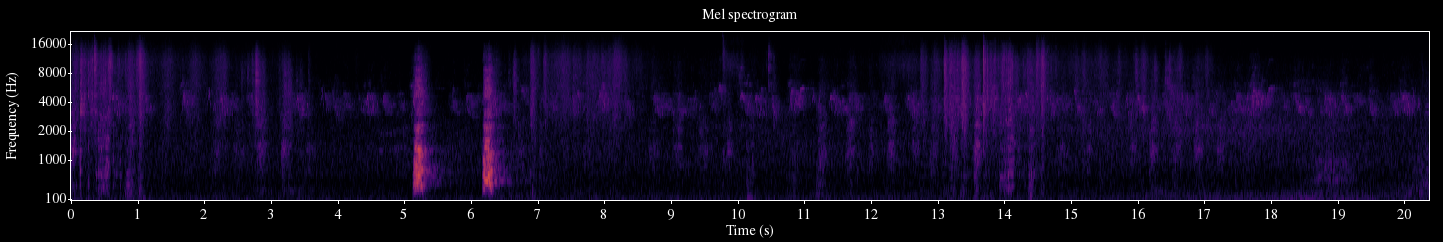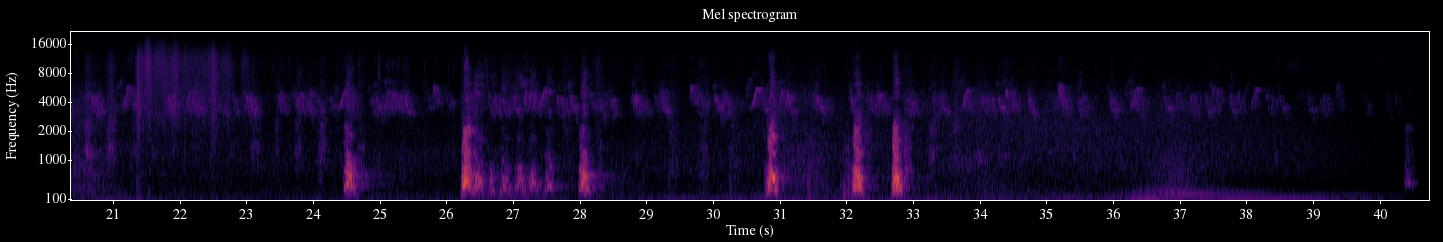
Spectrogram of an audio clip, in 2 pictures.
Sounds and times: fenced dog 0:00.0 - 0:39.1
fenced dog 0:39.9 - 0:40.7

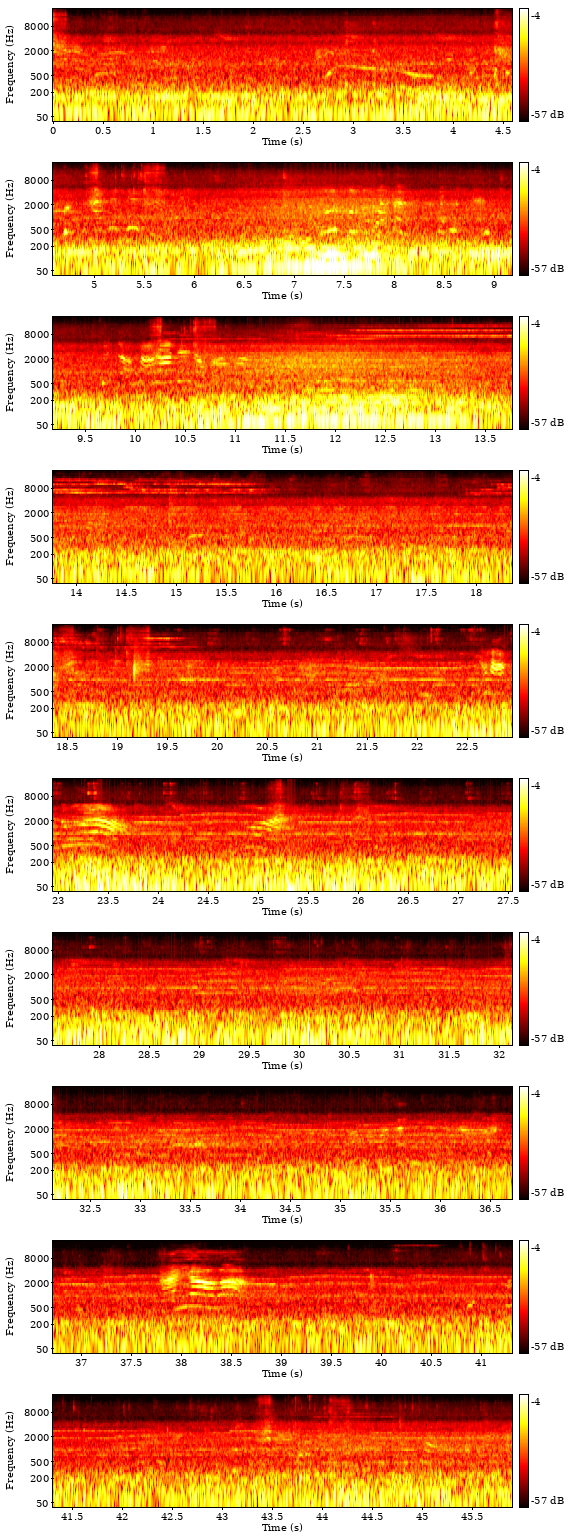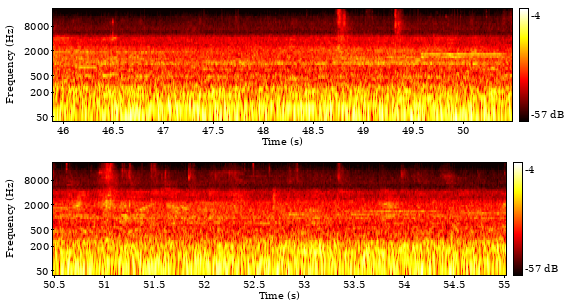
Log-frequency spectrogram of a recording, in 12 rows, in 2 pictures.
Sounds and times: Traffic Sound 0:00.0 - 0:55.0
child's voice 0:04.4 - 0:05.9
child's voice 0:09.7 - 0:11.3
child's voice 0:22.6 - 0:23.8
child's voice 0:37.8 - 0:38.7

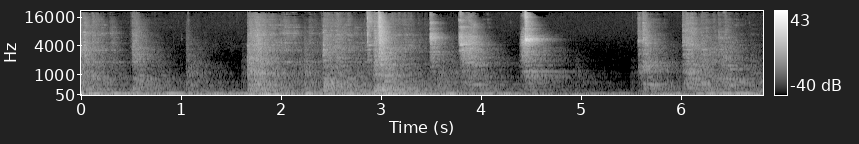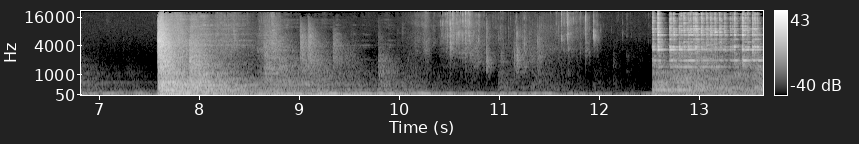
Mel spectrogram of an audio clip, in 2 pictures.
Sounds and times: metal thing and plastic chair 0:10.2 - 0:13.6
dry leaves 0:10.2 - 0:12.0

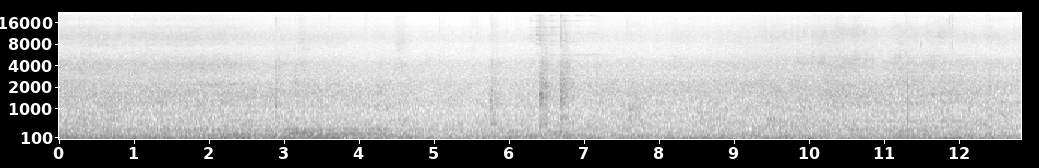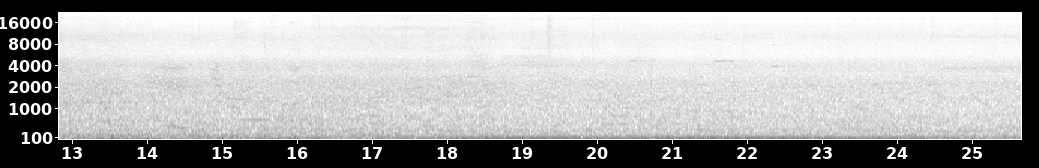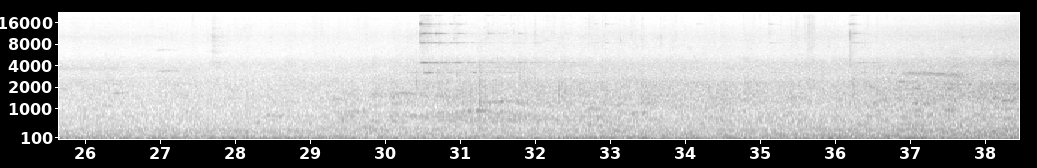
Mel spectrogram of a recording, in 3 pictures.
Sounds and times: Traffic Sound 0:00.0 - 0:38.4
Various shops voices 0:00.0 - 0:38.4
walking on the Road 0:00.0 - 0:38.4

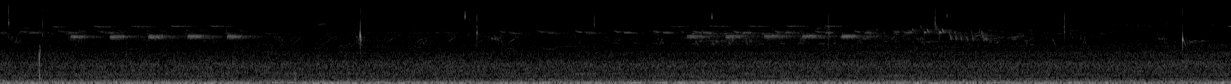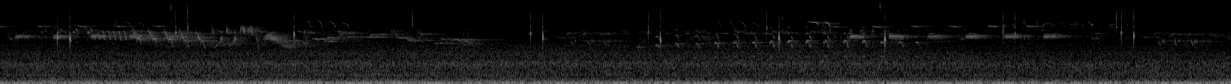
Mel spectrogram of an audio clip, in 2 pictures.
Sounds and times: dripping tap 0:00.0 - 0:05.2
dripping tap 0:17.3 - 0:19.0

